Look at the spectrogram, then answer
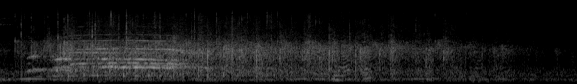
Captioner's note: attendees applauding; attendees cheering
